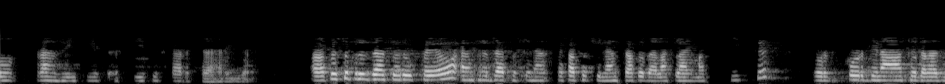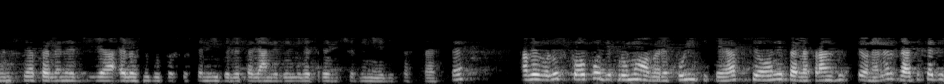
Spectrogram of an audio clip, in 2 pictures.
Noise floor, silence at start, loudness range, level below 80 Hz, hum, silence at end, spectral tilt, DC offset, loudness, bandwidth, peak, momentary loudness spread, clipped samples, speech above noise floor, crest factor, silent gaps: -53 dBFS; 0 s; 7 LU; -62 dBFS; none; 0 s; -11 dB/octave; under 0.1%; -21 LUFS; 3.6 kHz; -2 dBFS; 17 LU; under 0.1%; 32 dB; 20 dB; 7.16-7.22 s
